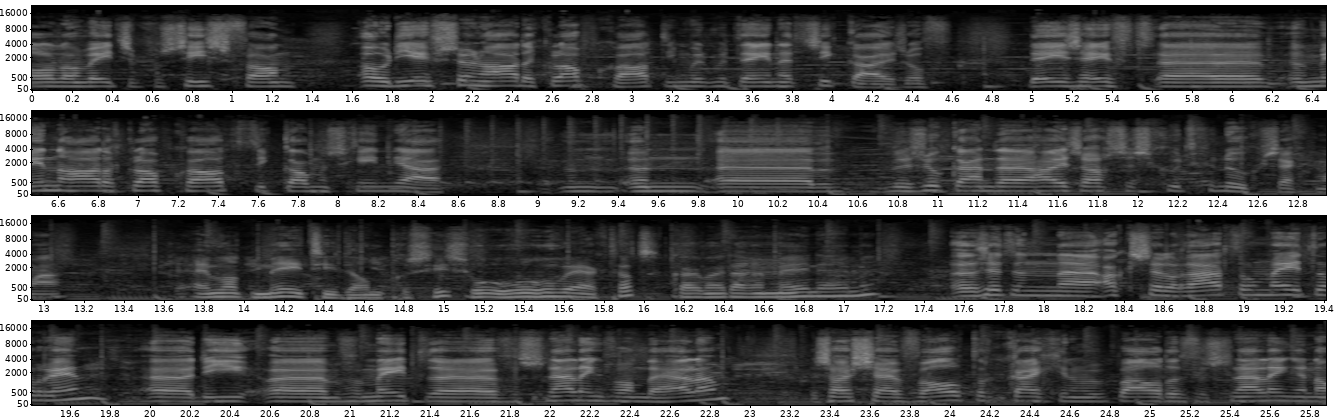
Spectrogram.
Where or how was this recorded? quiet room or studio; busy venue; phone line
busy venue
